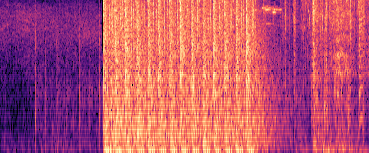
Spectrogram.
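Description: A rifle fires rapid bursts of shots at close range.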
